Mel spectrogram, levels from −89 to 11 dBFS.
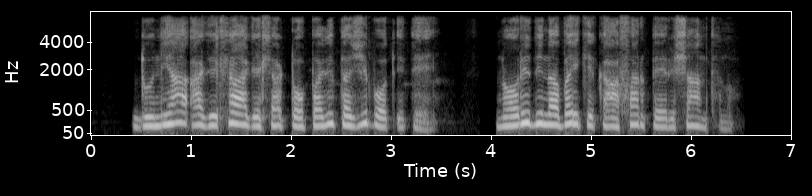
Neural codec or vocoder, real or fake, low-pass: codec, 16 kHz, 2 kbps, FunCodec, trained on Chinese and English, 25 frames a second; fake; 7.2 kHz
